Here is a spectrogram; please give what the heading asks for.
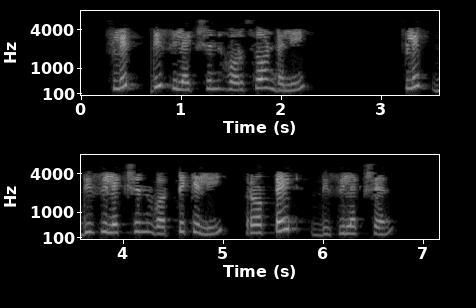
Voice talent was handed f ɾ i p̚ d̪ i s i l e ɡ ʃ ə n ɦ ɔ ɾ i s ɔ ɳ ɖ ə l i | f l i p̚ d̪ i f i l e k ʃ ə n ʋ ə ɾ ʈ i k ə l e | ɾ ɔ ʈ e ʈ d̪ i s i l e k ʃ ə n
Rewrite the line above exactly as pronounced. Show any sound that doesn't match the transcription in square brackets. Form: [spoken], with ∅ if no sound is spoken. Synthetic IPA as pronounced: f [l] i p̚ d̪ i s i l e [k] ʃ ə n ɦ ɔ ɾ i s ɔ ɳ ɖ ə l i | f l i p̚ d̪ i [s] i l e k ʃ ə n ʋ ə ɾ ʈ i k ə l [i] | ɾ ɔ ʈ e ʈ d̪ i s i l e k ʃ ə n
